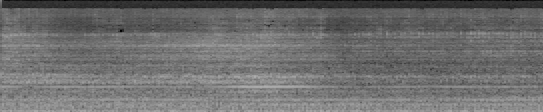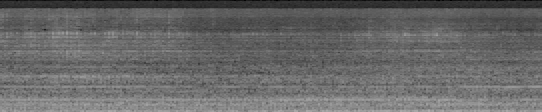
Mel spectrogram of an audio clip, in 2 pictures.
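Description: Steady low rumble with a constant hum, as of a parked car idling, heard from inside its cabin.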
